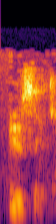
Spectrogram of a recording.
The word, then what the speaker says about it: Busiek: On, and I hope I said that right, Name Police? – Busiek. – Excellent. – Busiek. Yes.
